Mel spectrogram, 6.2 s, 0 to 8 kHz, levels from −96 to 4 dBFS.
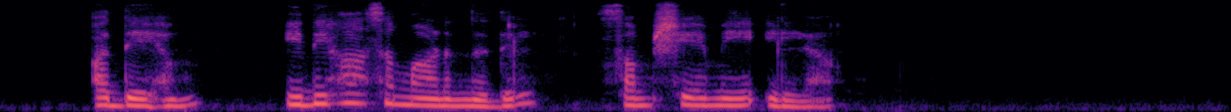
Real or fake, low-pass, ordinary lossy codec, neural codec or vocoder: real; 7.2 kHz; Opus, 24 kbps; none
